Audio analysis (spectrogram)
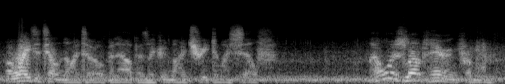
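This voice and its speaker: A man playing an unsettled father who records a horror audio diary, speaking in deliberate, reflective and halting phrases. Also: on the low side, big pitch swings. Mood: uneasy, confiding. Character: unsettled father recording eerie journal notes. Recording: muffled, noisy radio-like audio log.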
